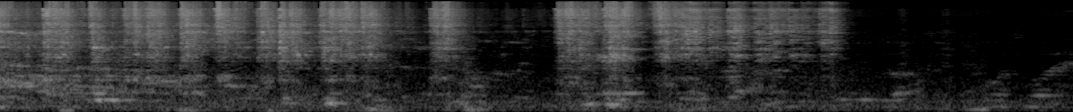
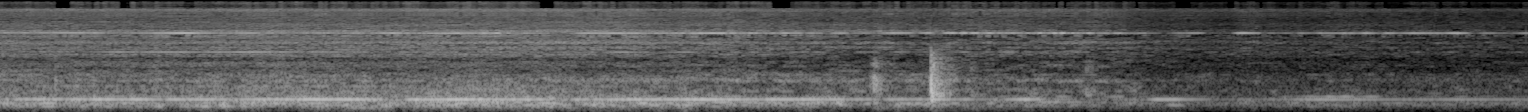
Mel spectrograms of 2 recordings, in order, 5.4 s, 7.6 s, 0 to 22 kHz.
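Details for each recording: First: Bissell Powerforce Bagless 6579-2 upright vacuum, first run: uneven, fast hissy rattle about three bursts a second, then drops away; debris suspected inside the motor fan, motor still works. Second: Bissell Powerforce Bagless 6579-2 vacuum, test run before tear-down; owner notes a smell and squeaky handle: steady motor drone with thin high whistle, even until it winds down near the end; runs normally.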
